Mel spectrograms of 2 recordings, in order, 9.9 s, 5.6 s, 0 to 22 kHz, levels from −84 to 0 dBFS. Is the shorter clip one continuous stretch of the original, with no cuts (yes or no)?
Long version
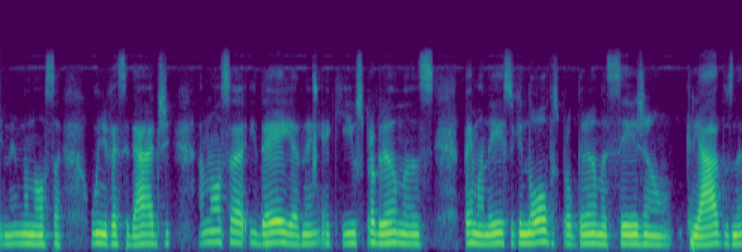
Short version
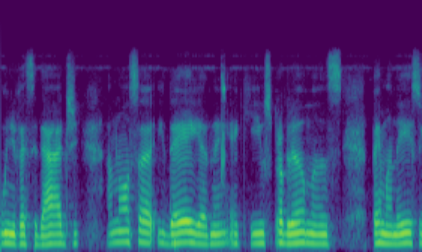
yes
